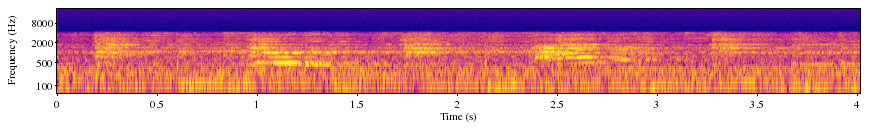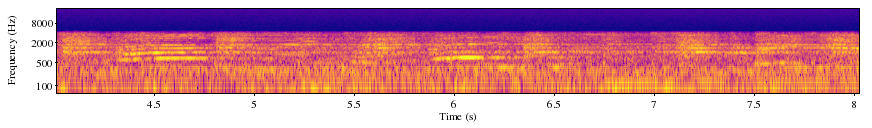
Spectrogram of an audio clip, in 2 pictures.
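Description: A song with a singing voice playing on the car radio inside the cabin, over the car's steady low rumble.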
